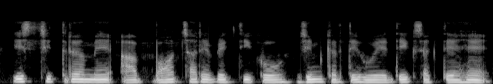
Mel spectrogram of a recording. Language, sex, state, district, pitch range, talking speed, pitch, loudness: Hindi, male, Assam, Kamrup Metropolitan, 105-115 Hz, 170 wpm, 110 Hz, -15 LUFS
